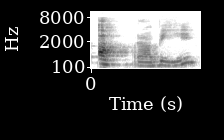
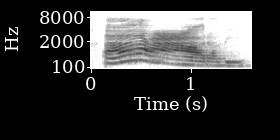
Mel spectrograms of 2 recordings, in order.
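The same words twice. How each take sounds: First: Arabi with a plain vowel, no throat catch; wrong Arabi. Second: Slow, loud Arabi, vowel choked into a throat catch; "Arabi" with the Ain squeezed after the first vowel; right Arabi with Ain. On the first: Teacher showing the wrong way, plain vowel. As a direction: say "Arabi" as if the Ain were just a vowel. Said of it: "It's not Arabi". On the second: Teacher showing the right way, throaty Ain. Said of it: "it's Arabi". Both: Shown as a demonstration.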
